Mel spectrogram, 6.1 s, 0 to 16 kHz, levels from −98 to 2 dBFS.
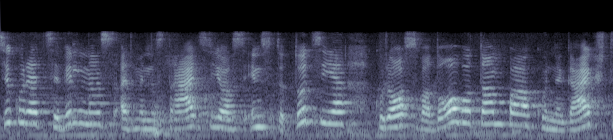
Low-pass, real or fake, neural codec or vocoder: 7.2 kHz; real; none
